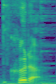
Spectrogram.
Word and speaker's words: could have: at the end of could have here, might have been, you know. You just could have been. You'll often hear from natives it being pronounced like coulda.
